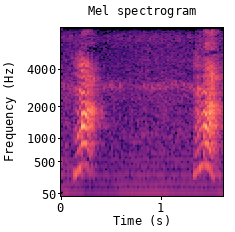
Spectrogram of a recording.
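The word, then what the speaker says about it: 妈妈: So the second syllable just will going to pronounce it quickly. Okay, so that's the neutral tone.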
